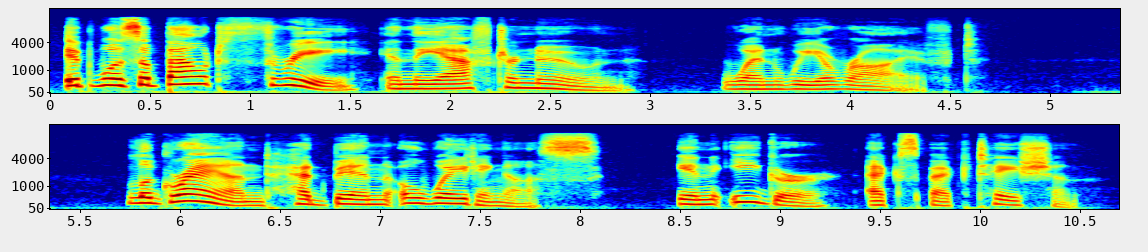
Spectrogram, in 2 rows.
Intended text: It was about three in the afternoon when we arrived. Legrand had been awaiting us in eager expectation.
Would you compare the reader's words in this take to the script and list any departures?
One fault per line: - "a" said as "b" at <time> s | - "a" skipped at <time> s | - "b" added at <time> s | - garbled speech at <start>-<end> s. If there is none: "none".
none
